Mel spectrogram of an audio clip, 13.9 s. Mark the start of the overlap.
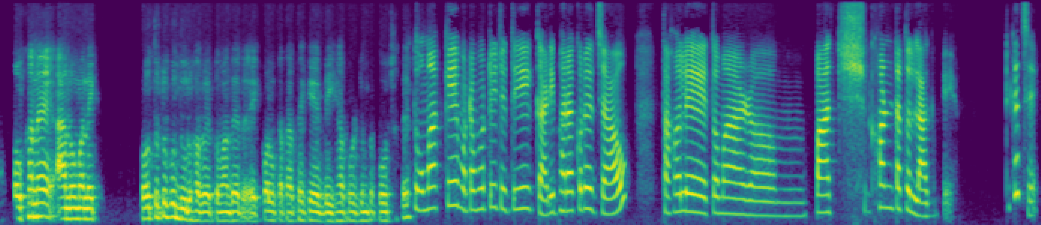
none

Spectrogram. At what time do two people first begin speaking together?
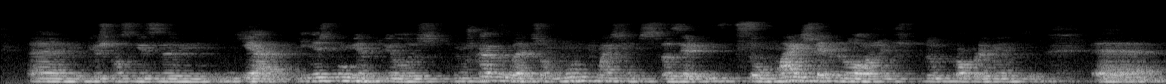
none

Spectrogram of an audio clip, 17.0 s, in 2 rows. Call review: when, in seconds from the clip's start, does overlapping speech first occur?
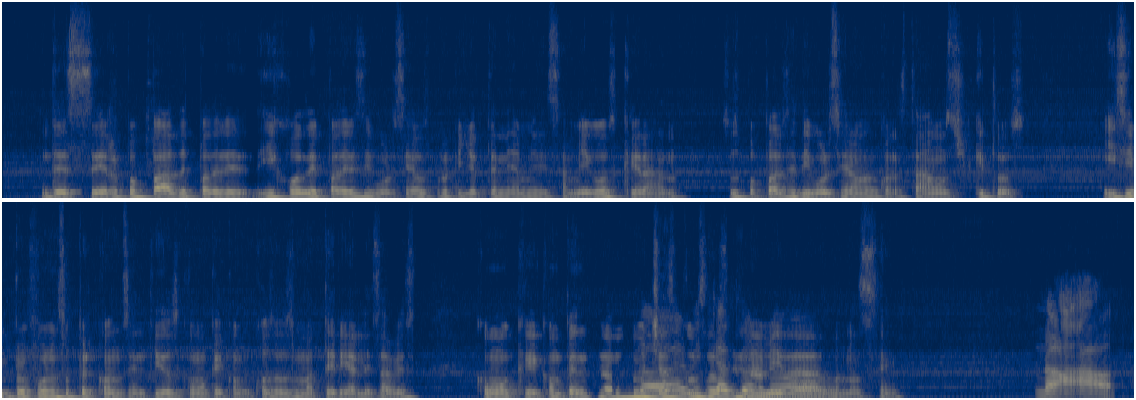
13.2 s

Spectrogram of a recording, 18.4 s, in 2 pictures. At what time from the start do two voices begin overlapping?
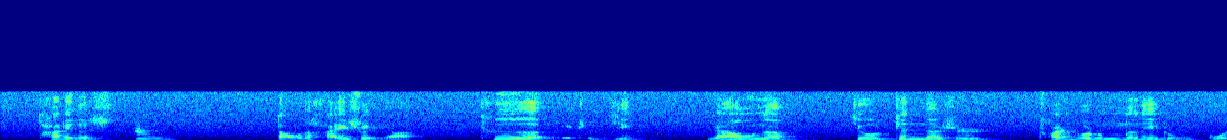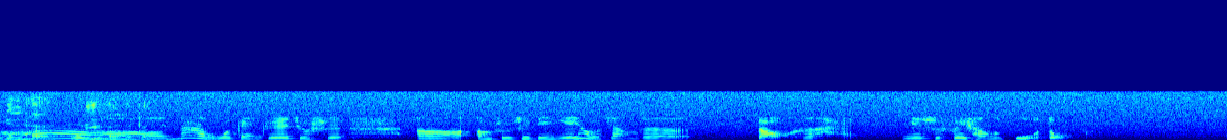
9.2 s

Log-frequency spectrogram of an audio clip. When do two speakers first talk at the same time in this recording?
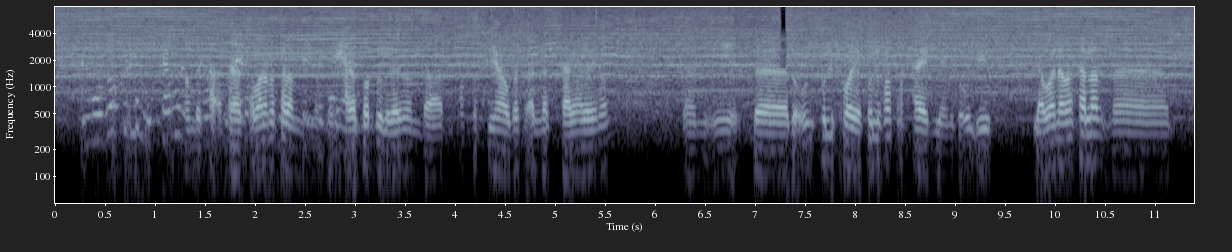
1.3 s

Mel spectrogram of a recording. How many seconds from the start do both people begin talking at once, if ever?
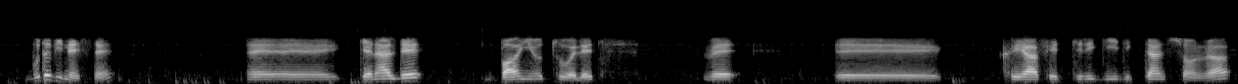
none

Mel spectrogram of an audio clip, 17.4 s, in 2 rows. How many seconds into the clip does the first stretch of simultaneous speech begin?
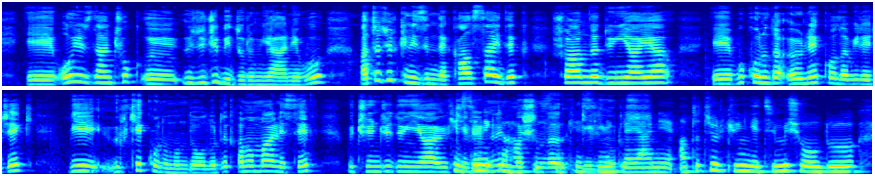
13.2 s

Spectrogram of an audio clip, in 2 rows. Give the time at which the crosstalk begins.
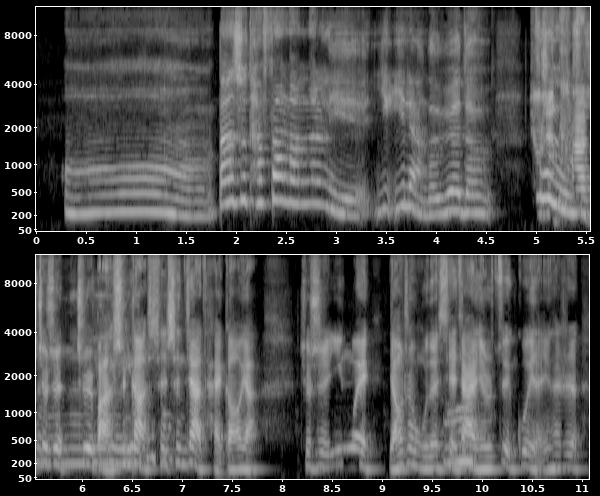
5.0 s

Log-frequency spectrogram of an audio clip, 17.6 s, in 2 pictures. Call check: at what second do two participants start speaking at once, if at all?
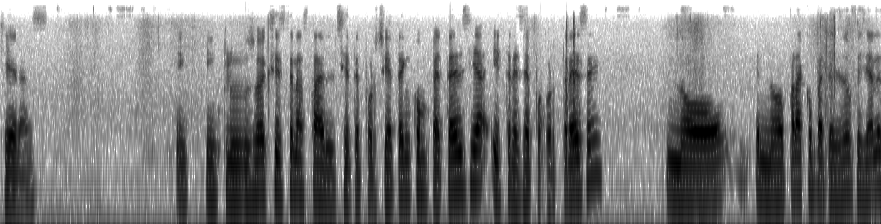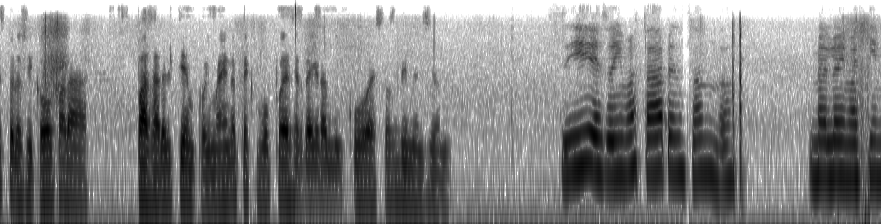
none

